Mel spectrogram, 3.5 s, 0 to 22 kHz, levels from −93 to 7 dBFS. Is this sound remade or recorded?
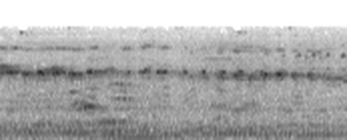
recorded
